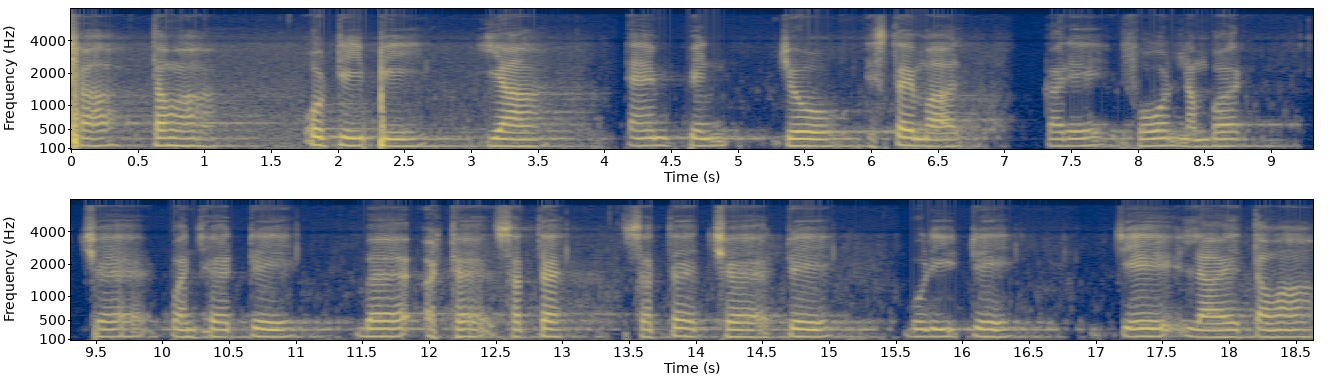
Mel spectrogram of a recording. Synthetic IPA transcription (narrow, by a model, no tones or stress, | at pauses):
t͡ɕʰaːt̪ɐʋ̤ã | oːʈipijã | ɛ̃ːmpɪnd͡ʑoːɪst̪eːmaːl | kɐɾefoːnːɐ̃mbəɾt͡ɕʰɐpɐ̃ɲd͡ʑʈeːɓəɐʈʰə̆sɐt̪̆sɐt̪t͡ɕʰəʈe | ɓʊɽiʈeː | d͡ʑeːlaːɪt̪ɐʋ̤ã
